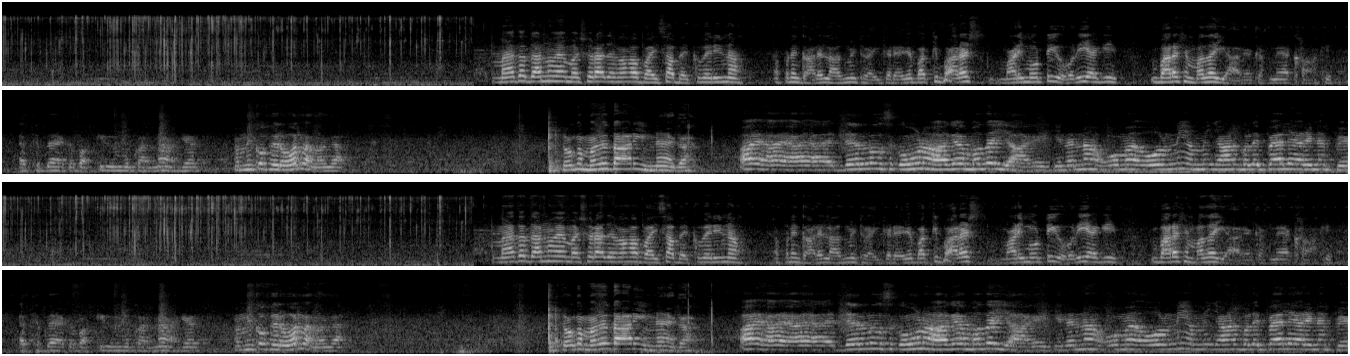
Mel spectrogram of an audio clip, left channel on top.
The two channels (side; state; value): both; normal; correlation 0.55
